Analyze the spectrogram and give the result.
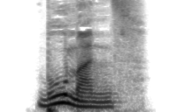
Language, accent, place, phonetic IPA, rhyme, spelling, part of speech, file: German, Germany, Berlin, [ˈbuːmans], -uːmans, Buhmanns, noun, De-Buhmanns.ogg
- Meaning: genitive of Buhmann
